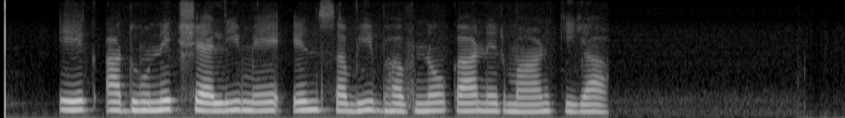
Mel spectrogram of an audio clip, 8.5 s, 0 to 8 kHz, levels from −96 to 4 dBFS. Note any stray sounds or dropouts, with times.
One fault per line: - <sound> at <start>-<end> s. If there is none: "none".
none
